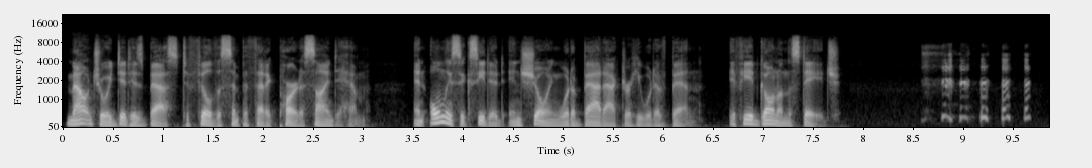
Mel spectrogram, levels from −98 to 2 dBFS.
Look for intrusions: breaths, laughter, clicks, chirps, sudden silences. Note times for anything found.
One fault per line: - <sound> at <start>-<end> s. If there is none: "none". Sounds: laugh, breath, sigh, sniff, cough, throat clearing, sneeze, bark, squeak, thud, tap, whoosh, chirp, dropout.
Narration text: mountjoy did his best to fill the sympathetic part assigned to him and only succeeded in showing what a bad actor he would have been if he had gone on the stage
- laugh at 8.6-9.7 s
